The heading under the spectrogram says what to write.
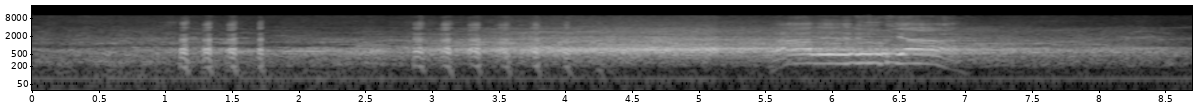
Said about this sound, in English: You may just be wondering, why is everybody making noise? Why the shouting? Well, you'd find out in a moment. Because you'd be shouting too.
